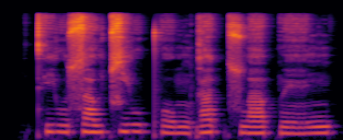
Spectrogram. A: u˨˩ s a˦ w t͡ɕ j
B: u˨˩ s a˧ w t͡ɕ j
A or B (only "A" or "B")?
B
